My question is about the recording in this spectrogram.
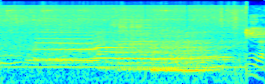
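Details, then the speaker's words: Power window squeak: steady droning groan with a squeaky edge as the rarely opened left-side car window moves, from dry glass seals/rubber channel (ยางรีด) needing lubrication. "ในเรื่องของการที่มีเสียงดังแบบนี้ขั้นแรกเลยนะครับเป็นที่ตัวศักดแน่นอนนะครับศักดกันฝุ่นหรือว่ายางรีด"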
